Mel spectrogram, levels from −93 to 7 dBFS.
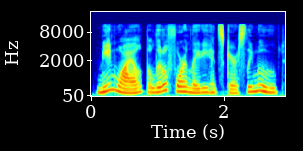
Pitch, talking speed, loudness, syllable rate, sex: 220 Hz, 165 wpm, -16 LUFS, 5.9 syllables/s, female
